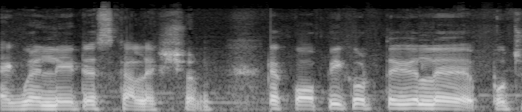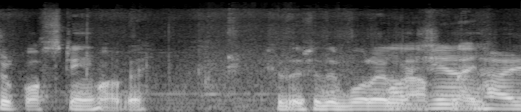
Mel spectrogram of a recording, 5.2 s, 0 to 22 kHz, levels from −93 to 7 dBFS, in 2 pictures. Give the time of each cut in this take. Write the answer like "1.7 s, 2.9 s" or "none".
1.3 s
